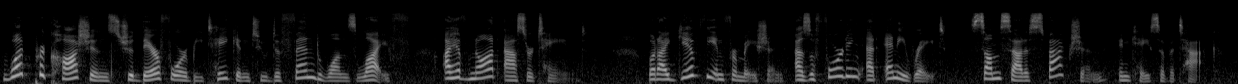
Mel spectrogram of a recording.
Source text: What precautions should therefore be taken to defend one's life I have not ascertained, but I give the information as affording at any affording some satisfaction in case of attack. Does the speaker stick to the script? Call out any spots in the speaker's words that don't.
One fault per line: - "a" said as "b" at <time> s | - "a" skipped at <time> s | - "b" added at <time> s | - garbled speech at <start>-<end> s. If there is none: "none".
- "affording" said as "rate" at 9.1 s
